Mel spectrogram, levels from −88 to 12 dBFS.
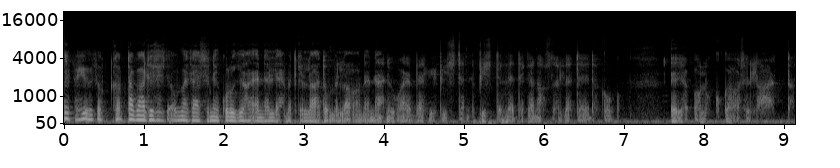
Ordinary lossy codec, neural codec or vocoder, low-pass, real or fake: none; none; 14.4 kHz; real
